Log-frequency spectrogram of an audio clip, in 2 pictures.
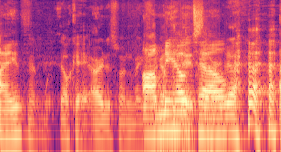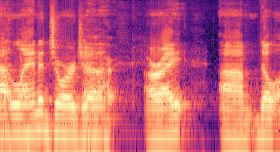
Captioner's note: laugh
